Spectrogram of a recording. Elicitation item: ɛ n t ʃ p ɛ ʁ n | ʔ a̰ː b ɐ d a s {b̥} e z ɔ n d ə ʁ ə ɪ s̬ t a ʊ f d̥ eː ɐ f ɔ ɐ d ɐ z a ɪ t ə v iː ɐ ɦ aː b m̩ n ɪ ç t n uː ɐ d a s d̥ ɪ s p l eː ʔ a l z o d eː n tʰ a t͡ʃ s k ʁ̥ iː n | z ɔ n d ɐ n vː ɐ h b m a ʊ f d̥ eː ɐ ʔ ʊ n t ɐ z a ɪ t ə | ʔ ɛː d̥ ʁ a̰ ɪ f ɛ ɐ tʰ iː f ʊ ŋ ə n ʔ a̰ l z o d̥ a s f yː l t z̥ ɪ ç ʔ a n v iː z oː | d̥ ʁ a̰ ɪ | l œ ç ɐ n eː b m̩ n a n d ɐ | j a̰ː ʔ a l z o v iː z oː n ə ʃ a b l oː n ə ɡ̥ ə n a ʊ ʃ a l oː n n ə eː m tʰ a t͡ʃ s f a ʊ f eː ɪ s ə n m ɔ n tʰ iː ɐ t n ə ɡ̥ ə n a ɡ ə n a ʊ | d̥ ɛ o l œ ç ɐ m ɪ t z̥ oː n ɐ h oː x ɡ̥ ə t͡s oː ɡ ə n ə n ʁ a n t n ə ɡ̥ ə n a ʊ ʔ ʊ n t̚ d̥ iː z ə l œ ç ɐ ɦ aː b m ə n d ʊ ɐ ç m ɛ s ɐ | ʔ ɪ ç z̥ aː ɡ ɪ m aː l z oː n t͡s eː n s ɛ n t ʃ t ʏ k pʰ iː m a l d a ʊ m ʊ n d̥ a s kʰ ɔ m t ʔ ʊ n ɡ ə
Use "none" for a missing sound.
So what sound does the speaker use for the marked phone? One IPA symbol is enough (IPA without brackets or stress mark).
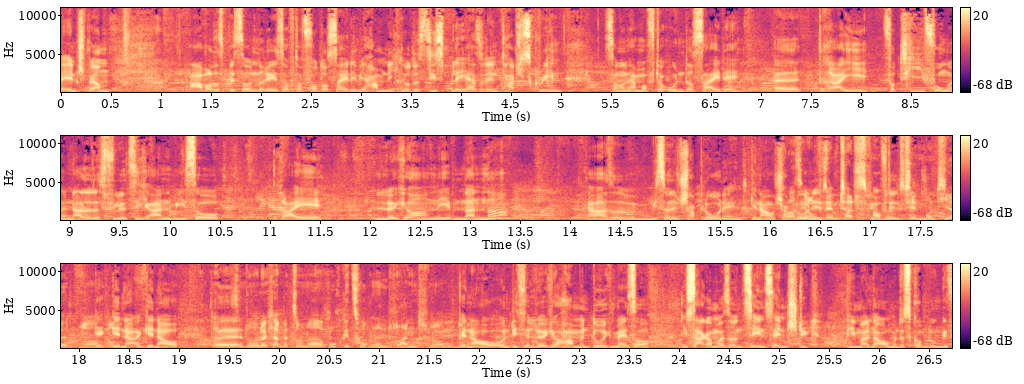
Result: b̥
